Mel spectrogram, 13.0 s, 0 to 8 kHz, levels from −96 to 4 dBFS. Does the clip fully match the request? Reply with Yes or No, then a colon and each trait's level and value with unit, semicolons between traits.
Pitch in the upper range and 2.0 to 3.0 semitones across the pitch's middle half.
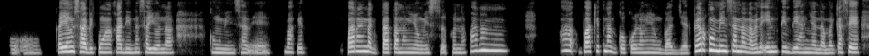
No: high, 215 Hz; average, 3.8 semitones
